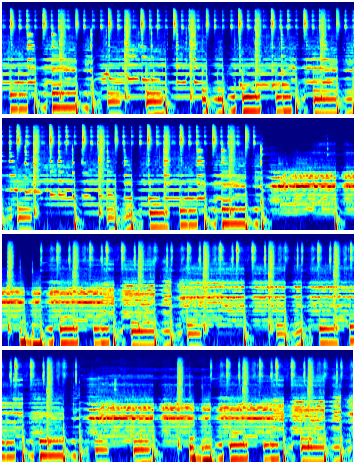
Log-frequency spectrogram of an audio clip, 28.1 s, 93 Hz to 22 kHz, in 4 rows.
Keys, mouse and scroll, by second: 0.4 shift+click, 0.9 shift+click, 1.0 alt+click, 1.8 shift+click, 2.0 shift+click, 2.2 shift+click, 2.8 `, 3.3 click, 3.8-4.4 drag, 4.7 click, 4.9 click, 5.4 Tab, 5.7 alt+click, 7.2 click, 8.0 drag, 8.9 Tab, 9.0 alt+drag, 9.2 alt+middle click, 9.3 alt+right drag, 10.0 click, 10.1 alt+click, 10.3 alt+middle click, 10.9 click, 11.6 click, 12.5 click, 13.1 ctrl+z, 13.5 ctrl+click, 13.8 ctrl+z, 14.0 click, 14.3 click, 14.7 shift+click, 14.8 shift+click, 15.1 f, 15.2 click, 15.3 alt+click, 15.5 alt+right click, 15.7 alt+click, 16.6 click, 17.0 click, 17.1 alt+click, 18.3 alt+click, 19.2 click, 19.4 alt+click, 20.7 click, 20.8 alt+click, 22.9-23.7 alt+drag, 23.7 Tab, 23.9 alt+drag, 24.1 alt+right click, 24.2 alt+drag, 24.4 Tab, 24.6 `, 24.9 alt+middle click, 25.5 click, 26.1 shift+click, 26.7 shift+click, 27.4 shift+drag, 27.8-28.1 alt+drag.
